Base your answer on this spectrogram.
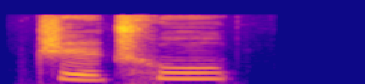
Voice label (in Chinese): "指出", Chinese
